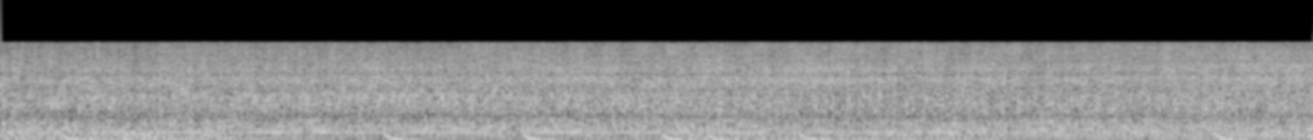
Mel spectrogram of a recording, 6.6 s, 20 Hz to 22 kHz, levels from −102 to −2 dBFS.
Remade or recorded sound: recorded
